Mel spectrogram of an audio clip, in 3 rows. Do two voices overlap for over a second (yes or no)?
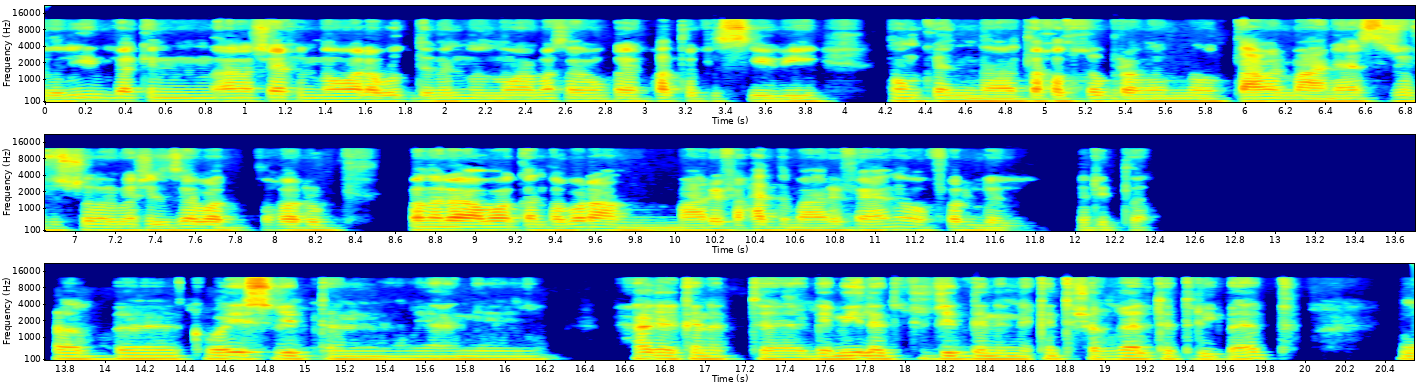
no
